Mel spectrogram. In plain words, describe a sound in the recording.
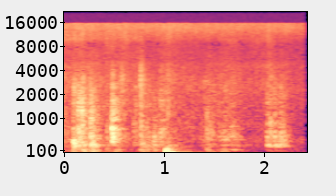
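A toilet lid drops shut with a thud.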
